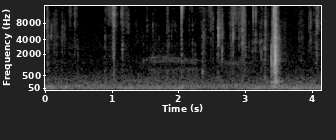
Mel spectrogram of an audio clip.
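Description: Faint handling of trading cards and a clear plastic card holder: a few light clicks and rustles, with a sharper tap about three and a half seconds in.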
